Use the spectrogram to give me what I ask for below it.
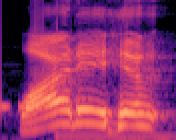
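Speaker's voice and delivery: normal talking voice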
